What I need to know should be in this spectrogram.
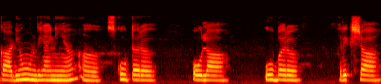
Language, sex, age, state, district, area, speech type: Sindhi, female, 18-30, Uttar Pradesh, Lucknow, urban, spontaneous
